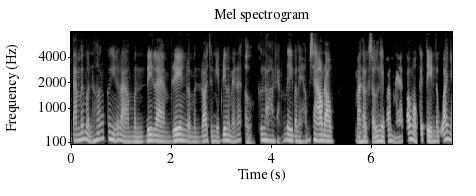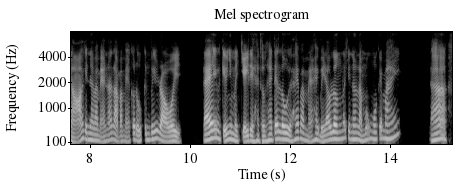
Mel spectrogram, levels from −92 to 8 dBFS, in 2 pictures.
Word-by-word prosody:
tâm 150 Hz, +1 st, -1 dB
với 180 Hz, -, +1 dB
mình 175 Hz, -9 st, -1 dB
hết. 175 Hz, +9 st, -2 dB
Có 190 Hz, -, -2 dB
nghĩa 155 Hz, -2 st, 0 dB
là 140 Hz, -6 st, -1 dB
mình 120 Hz, 0 st, -5 dB
đi 145 Hz, +1 st, +3 dB
làm 130 Hz, -4 st, -1 dB
riêng 150 Hz, +3 st, +3 dB
rồi 125 Hz, -, -4 dB
mình 120 Hz, -1 st, -9 dB
lo 135 Hz, +3 st, 0 dB
sự 135 Hz, -3 st, -8 dB
nghiệp 120 Hz, -2 st, -6 dB
riêng, 155 Hz, 0 st, +2 dB
ba 150 Hz, -, -1 dB
mẹ 120 Hz, -, -6 dB
nói: 155 Hz, -, -7 dB
“Ừ, 100 Hz, -2 st, -8 dB
cứ 160 Hz, -, -5 dB
lo 145 Hz, -3 st, 0 dB
sẵn 130 Hz, +5 st, -12 dB
đi, 150 Hz, -3 st, +2 dB
ba 135 Hz, -, -3 dB
mẹ 125 Hz, -3 st, -4 dB
hổng 130 Hz, +5 st, -9 dB
sao 150 Hz, -3 st, +4 dB
đâu.” 135 Hz, -2 st, +4 dB, 0.4 s
Mà 120 Hz, -1 st, -1 dB
thực 120 Hz, 0 st, -1 dB
sự 120 Hz, +3 st, 0 dB
thì 130 Hz, -2 st, +2 dB
ba 145 Hz, -, -2 dB
mẹ 115 Hz, +2 st, -4 dB
có 170 Hz, +3 st, +3 dB
một 170 Hz, -, +3 dB
cái 170 Hz, -, -2 dB
tiệm 130 Hz, -3 st, +3 dB
tạp 125 Hz, -1 st, -3 dB
hóa -, -, +4 dB
nhỏ 185 Hz, +1 st, +1 dB
cho 185 Hz, -, -1 dB
nên 170 Hz, -2 st, +1 dB
ba 150 Hz, -, 0 dB
mẹ 125 Hz, -3 st, -4 dB
nói 150 Hz, +5 st, -4 dB
là 170 Hz, -2 st, 0 dB
ba 135 Hz, -, -4 dB
mẹ 125 Hz, -2 st, -8 dB
có 170 Hz, -, -2 dB
đủ 140 Hz, -3 st, 0 dB
kinh 165 Hz, +2 st, -5 dB
phí 190 Hz, +3 st, +1 dB
rồi. 130 Hz, -, +2 dB, 0.4 s
Đấy, 195 Hz, +7 st, +6 dB
kiểu 140 Hz, -, +3 dB
như, 180 Hz, -, +2 dB
mà 155 Hz, -5 st, +1 dB
chị 130 Hz, +2 st, +2 dB
thì 145 Hz, -, +2 dB
h 130 Hz, -, -2 dB
thường 130 Hz, 0 st, -1 dB
hay 160 Hz, +2 st, +1 dB
tới 185 Hz, +2 st, +4 dB
lui 180 Hz, -3 st, +4 dB
rồi 140 Hz, -, -2 dB
thấy 195 Hz, +2 st, 0 dB
ba 190 Hz, -, -1 dB
mẹ 140 Hz, -6 st, -5 dB
hay 165 Hz, +1 st, -1 dB
bị 130 Hz, -3 st, -2 dB
đau 155 Hz, +3 st, +2 dB
lưng 185 Hz, +1 st, +3 dB
đó 205 Hz, -, -4 dB
cho 190 Hz, -, -4 dB
nên 180 Hz, 0 st, 0 dB
là 155 Hz, -, +1 dB
muốn 165 Hz, +7 st, -3 dB
mua 185 Hz, -1 st, -1 dB
cái -, -, -3 dB
máy. 205 Hz, -, -2 dB, 0.6 s
Đó, -, -, +2 dB
150 Hz, 330 wpm, -22 LUFS, 130-170 Hz, 0.6 s, Đấy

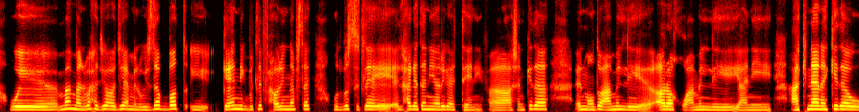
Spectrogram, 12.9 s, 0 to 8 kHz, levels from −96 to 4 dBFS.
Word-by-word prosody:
ومهمًا 210 Hz, +3 st, +3 dB
الواحد 245 Hz, +1 st, -3 dB
يقعُد 230 Hz, -3 st, 0 dB
يعمل 225 Hz, -5 st, -2 dB
ويضبّط 230 Hz, +5 st, +1 dB, 0.2 s
ي 205 Hz, -1 st, -8 dB, 0.2 s
كإنِك 240 Hz, +1 st, +2 dB
بتلِف 220 Hz, +3 st, -7 dB
حوالين 220 Hz, +1 st, -1 dB
نَفْسك 235 Hz, +1 st, -3 dB, 0.3 s
وتبُص 215 Hz, +3 st, -4 dB
تلاقي 225 Hz, +1 st, 0 dB
إيه، 480 Hz, -, 0 dB
الحاجة 230 Hz, -1 st, 0 dB
تانية 220 Hz, -1 st, -2 dB
رجعت 215 Hz, -3 st, -2 dB
تاني، 185 Hz, +4 st, -7 dB
فعشان 180 Hz, +3 st, -2 dB
كده 240 Hz, 0 st, +1 dB, 0.5 s
الموضوع 210 Hz, 0 st, 0 dB
عامل 215 Hz, +2 st, 0 dB
لي 205 Hz, -1 st, -2 dB, 0.2 s
أرَق 215 Hz, -1 st, +5 dB
وعامل 200 Hz, +3 st, -3 dB
لي 190 Hz, -1 st, -4 dB
يعني 180 Hz, +1 st, -6 dB, 0.3 s
عكننة 225 Hz, +3 st, +6 dB
كده 235 Hz, -2 st, +4 dB
و 210 Hz, -1 st, +1 dB
215 Hz, 135 wpm, -24 LUFS, 205-235 Hz, 0.5 s, عكننة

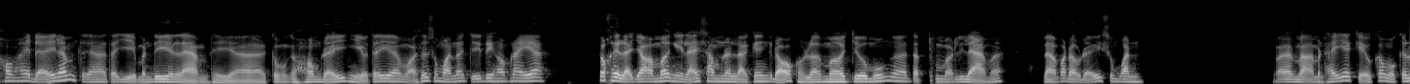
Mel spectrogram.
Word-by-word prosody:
không 160 Hz, 0 st, -3 dB
hay 165 Hz, 0 st, -2 dB
để 110 Hz, -6 st, 0 dB
ý 150 Hz, -, +2 dB
lắm, 195 Hz, +5 st, +2 dB
tại, 120 Hz, -, -5 dB
à, 120 Hz, 0 st, -2 dB
tại 105 Hz, -2 st, -3 dB
vì 110 Hz, -1 st, -1 dB
mình 105 Hz, +1 st, -4 dB
đi 125 Hz, +1 st, +4 dB
làm 95 Hz, -5 st, +1 dB
thì, 100 Hz, -1 st, -2 dB
ờ, 95 Hz, +1 st, -1 dB
cũng 105 Hz, +1 st, -3 dB
h -, -, -4 dB
hông 120 Hz, +4 st, -1 dB
để 105 Hz, -2 st, +2 dB
ý 145 Hz, +5 st, +1 dB
nhiều 115 Hz, -9 st, -1 dB
tới, 135 Hz, +6 st, +1 dB
ơ, 135 Hz, -1 st, +1 dB
mọi 125 Hz, -, -2 dB
thứ 155 Hz, -, 0 dB
xung 160 Hz, -4 st, -5 dB
quanh 130 Hz, 0 st, 0 dB
á, 150 Hz, -, -1 dB
chỉ 130 Hz, -2 st, -5 dB
đi 150 Hz, +2 st, -1 dB
hôm 145 Hz, -1 st, -2 dB
nay 150 Hz, 0 st, +1 dB
á. 165 Hz, 0 st, +1 dB, 0.5 s
Có 185 Hz, -, +5 dB
khi 175 Hz, -3 st, +5 dB
là -, -, +6 dB
do 135 Hz, 0 st, +3 dB
mới 155 Hz, +5 st, +3 dB
nghỉ 135 Hz, -4 st, -2 dB
lễ 130 Hz, +6 st, +2 dB
xong 145 Hz, -3 st, -1 dB
nên 130 Hz, -2 st, +1 dB
là 105 Hz, -2 st, +2 dB
cái 140 Hz, +5 st, -2 dB
đổ -, -, +5 dB
còn 120 Hz, -3 st, -3 dB
lơ 115 Hz, +1 st, +2 dB
mơ 125 Hz, 0 st, +4 dB
chưa 135 Hz, -1 st, +5 dB
muốn, 145 Hz, +7 st, 0 dB
ơ, 155 Hz, -3 st, 0 dB
tập -, -, -3 dB
trung 130 Hz, -, -6 dB
vào 110 Hz, -2 st, -2 dB
đi 120 Hz, +2 st, -4 dB
làm 105 Hz, -5 st, +2 dB
á 140 Hz, +6 st, -5 dB, 0.4 s
là 115 Hz, -3 st, +1 dB
bắt 145 Hz, -, -3 dB
đầu 110 Hz, -, 0 dB
để 105 Hz, 0 st, -2 dB
ý 145 Hz, -, -1 dB
xung 145 Hz, -5 st, -8 dB
quanh. 120 Hz, -2 st, 0 dB, 1.3 s
Và 120 Hz, +1 st, -1 dB
mà 110 Hz, -4 st, 0 dB
mình 110 Hz, 0 st, -6 dB
thấy 130 Hz, +5 st, -1 dB
cái 185 Hz, -, +2 dB
kiểu -, -, -1 dB
có 165 Hz, -, -3 dB
một 140 Hz, -, 0 dB
cái 145 Hz, -, -1 dB
125 Hz, 305 wpm, -24 LUFS, 110-145 Hz, 1.3 s, là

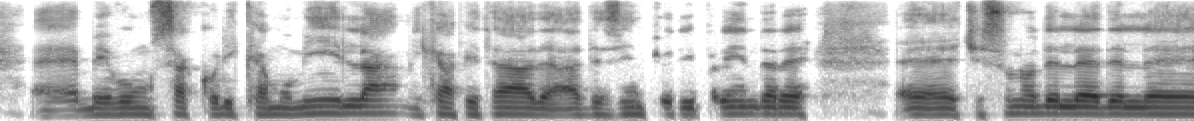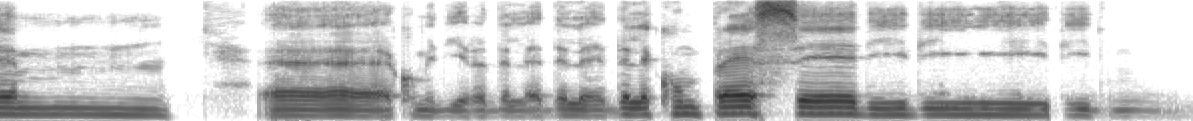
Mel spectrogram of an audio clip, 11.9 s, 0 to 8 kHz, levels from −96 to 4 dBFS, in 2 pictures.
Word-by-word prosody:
ehm, -, -, -9 dB
bevo 110 Hz, +2 st, -2 dB
un 115 Hz, -, -5 dB
sacco 115 Hz, 0 st, +3 dB
di 110 Hz, -2 st, -5 dB
camomilla, 130 Hz, +3 st, -2 dB
mi 110 Hz, -, -17 dB
capita 115 Hz, +2 st, -1 dB
ad 115 Hz, 0 st, +1 dB
ad 110 Hz, -1 st, -2 dB
esempio 115 Hz, +1 st, -5 dB
di 115 Hz, -, -4 dB
prendere, 125 Hz, -1 st, -1 dB, 0.4 s
ehm, 110 Hz, -1 st, -1 dB
ci -, -, -8 dB
sono 125 Hz, +4 st, +3 dB
delle 125 Hz, -1 st, +5 dB
delle 120 Hz, -1 st, +2 dB
mhmm, 110 Hz, -2 st, -11 dB, 0.5 s
ehm, 95 Hz, -1 st, -3 dB
come 95 Hz, -1 st, -13 dB
dire, 90 Hz, 0 st, -13 dB
delle 90 Hz, 0 st, -12 dB
delle 100 Hz, -2 st, -8 dB
delle 110 Hz, 0 st, -3 dB
compresse 120 Hz, 0 st, +5 dB
di 110 Hz, 0 st, -7 dB
di 105 Hz, -1 st, -7 dB
di 100 Hz, 0 st, -13 dB
d 90 Hz, -, -27 dB
mhmm 180 Hz, -1 st, -23 dB
115 Hz, 155 wpm, -23 LUFS, 105-120 Hz, 0.5 s, delle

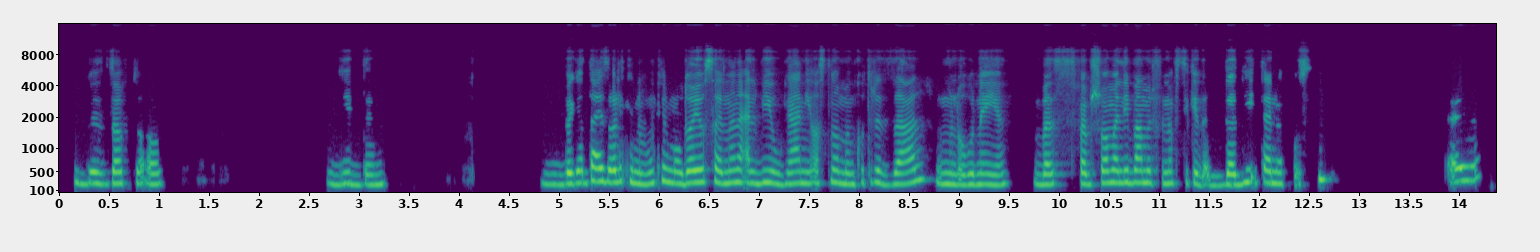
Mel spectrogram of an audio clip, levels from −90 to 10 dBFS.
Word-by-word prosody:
بالضبط 245 Hz, 0 st, 0 dB
آه. 230 Hz, -1 st, -1 dB, 1.7 s
جدًا. 220 Hz, -1 st, -3 dB, 1.5 s
بجد 235 Hz, +3 st, +2 dB
عايزة 285 Hz, -2 st, +6 dB
أقول 265 Hz, -, +6 dB
لِك 285 Hz, -, -6 dB
إنه 245 Hz, -, +3 dB
ممكن 280 Hz, +5 st, -1 dB
الموضوع 250 Hz, -1 st, +3 dB
يوصل 270 Hz, +1 st, +4 dB
إن 245 Hz, 0 st, +1 dB
أنا 265 Hz, 0 st, +1 dB
قلبي 250 Hz, +1 st, 0 dB
يوجعني 245 Hz, +1 st, -1 dB
أصلًا 255 Hz, +1 st, -3 dB
من 235 Hz, -2 st, 0 dB
كتر 265 Hz, +2 st, -9 dB
الزعل 240 Hz, +6 st, 0 dB
من 235 Hz, -3 st, 0 dB
أغنية 225 Hz, +1 st, 0 dB, 0.2 s
بس، 225 Hz, 0 st, -2 dB
فمش 225 Hz, -2 st, 0 dB
فاهمة 255 Hz, +1 st, +2 dB
ليه 260 Hz, +1 st, +2 dB
باعمل 260 Hz, 0 st, +2 dB
في 250 Hz, -1 st, -6 dB
نفسي 245 Hz, +1 st, -4 dB
كده؟ 235 Hz, -3 st, 0 dB
ده 205 Hz, +3 st, +2 dB
ضيق 245 Hz, +5 st, +1 dB
تنفُس. 235 Hz, -3 st, -1 dB, 1.4 s
أيوه. 305 Hz, +5 st, +2 dB
245 Hz, 140 wpm, -19 LUFS, 225-260 Hz, 1.7 s, عايزة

